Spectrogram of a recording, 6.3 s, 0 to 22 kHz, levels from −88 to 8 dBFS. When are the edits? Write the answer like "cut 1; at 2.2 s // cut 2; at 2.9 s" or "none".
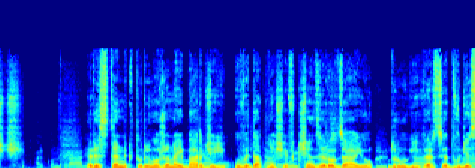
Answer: cut 1; at 5.2 s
